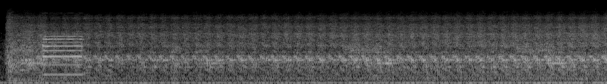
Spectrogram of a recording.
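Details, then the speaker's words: Caterpillar 930G loader diesel starting after a missing engine ground wire was fixed and both ECMs were restored. After a short beep it jumps straight to a loud, steady full-throttle roar because the throttle pedal was hung. "Fire it up, but it sound like it went full throttle. That's not good. Turns out the throttle pedal was hung."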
